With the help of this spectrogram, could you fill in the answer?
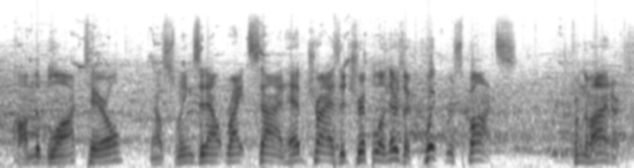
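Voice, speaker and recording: There is noticeable background noise in this clip. A man speaks at a high pitch with ordinary pitch variation. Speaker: play-by-play sports commentator. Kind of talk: live commentary. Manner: fast.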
